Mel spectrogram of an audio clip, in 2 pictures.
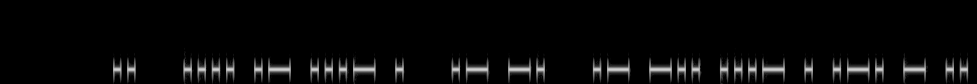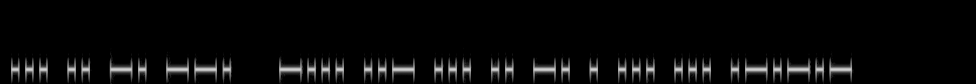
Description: Morse code, heard as a keyed tone, about 17 wpm, 700 Hz. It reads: I HAVE AN ADVERTISING BUSINESS.
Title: Sentences from Top 1000 Words - Review Part 6 - 17wpm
